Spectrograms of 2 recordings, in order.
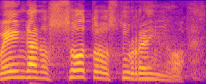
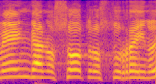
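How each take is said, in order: First: It is said at a normal, softer volume. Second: It is said louder than before.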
